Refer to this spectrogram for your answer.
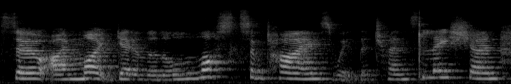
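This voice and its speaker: A woman speaks at a high pitch with ordinary variation. Audible room echo and noticeable background noise surround her voice. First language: Dutch. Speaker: self-help vlogger. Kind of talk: casual talk to camera. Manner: halting with fillers.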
